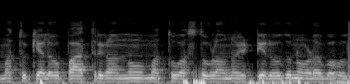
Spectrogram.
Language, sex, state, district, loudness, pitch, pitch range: Kannada, male, Karnataka, Bidar, -19 LUFS, 140 Hz, 135-140 Hz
